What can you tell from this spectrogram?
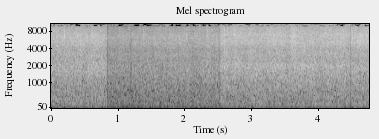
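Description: Steady rain falling, an even dense hiss of water, briefly quieter for a second or two about a second in.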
